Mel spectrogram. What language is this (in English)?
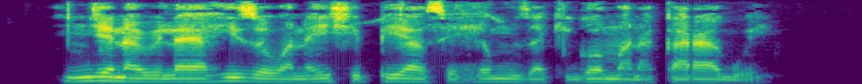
Swahili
